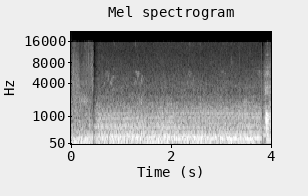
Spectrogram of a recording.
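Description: A steady motor hum made of several held tones, starting sharply about half a second in and cutting off just before the end.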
